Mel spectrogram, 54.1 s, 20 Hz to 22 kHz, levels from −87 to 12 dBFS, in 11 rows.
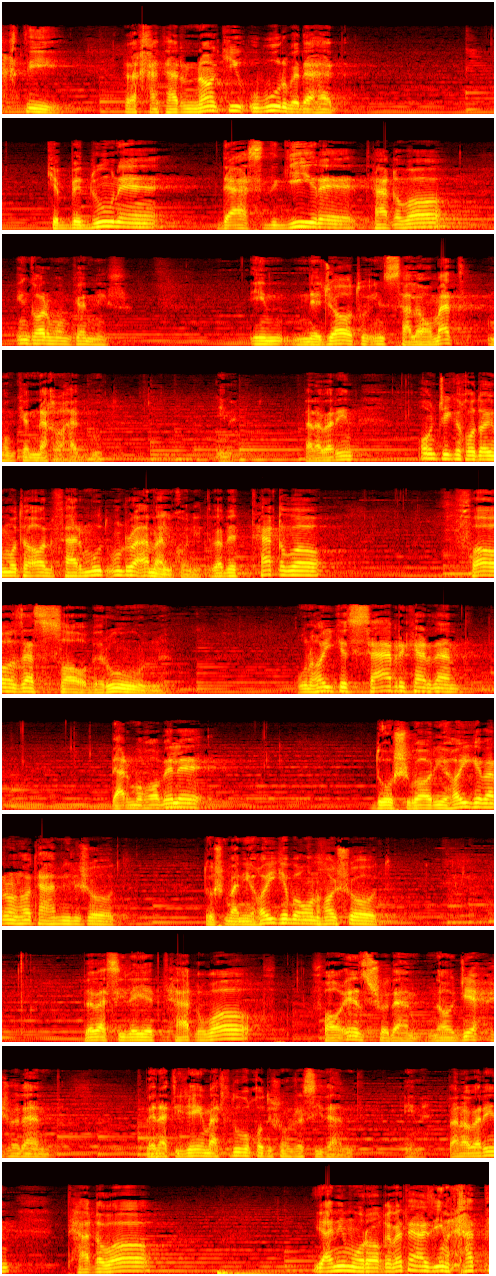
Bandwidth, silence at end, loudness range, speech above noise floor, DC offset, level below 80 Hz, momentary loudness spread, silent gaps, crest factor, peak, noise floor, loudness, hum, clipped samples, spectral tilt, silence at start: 10 kHz; 0 s; 4 LU; 23 dB; under 0.1%; -40 dBFS; 20 LU; none; 16 dB; 0 dBFS; -38 dBFS; -15 LUFS; none; under 0.1%; -4.5 dB/octave; 0 s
